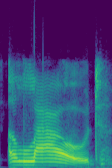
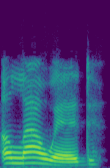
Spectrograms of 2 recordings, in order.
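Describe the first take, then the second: First: The ending is a plain d sound. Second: The ending is said as an extra syllable. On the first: The speaker calls it right. "say the verb, allow, and then D at the end" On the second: The speaker calls it wrong.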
